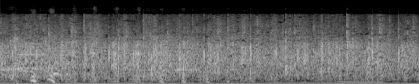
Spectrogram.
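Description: A crowd claps steadily for about four seconds, a dense, continuous patter of many hands at an even loudness, with a few brief voice fragments mixed underneath.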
